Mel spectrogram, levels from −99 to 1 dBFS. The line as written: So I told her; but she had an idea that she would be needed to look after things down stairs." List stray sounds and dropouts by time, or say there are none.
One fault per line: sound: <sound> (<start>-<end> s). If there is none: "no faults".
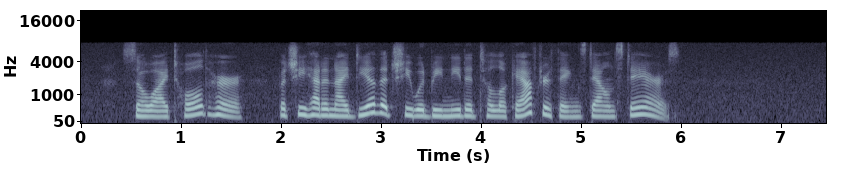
no faults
